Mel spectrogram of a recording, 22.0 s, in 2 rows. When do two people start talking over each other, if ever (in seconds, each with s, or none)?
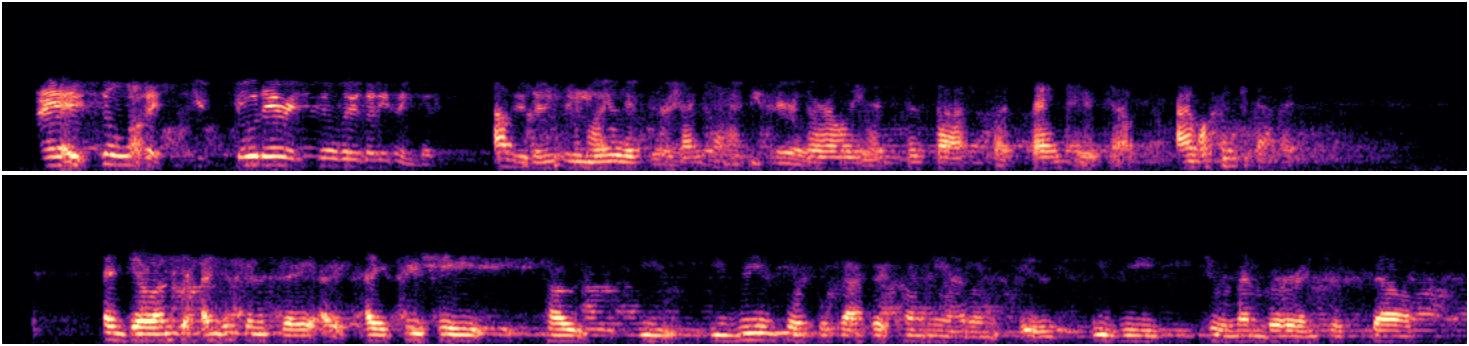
3.8 s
